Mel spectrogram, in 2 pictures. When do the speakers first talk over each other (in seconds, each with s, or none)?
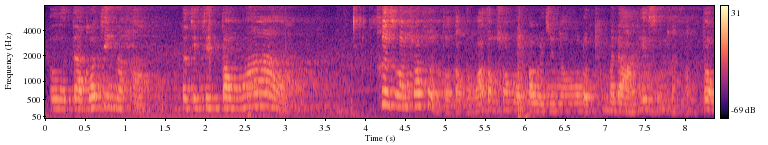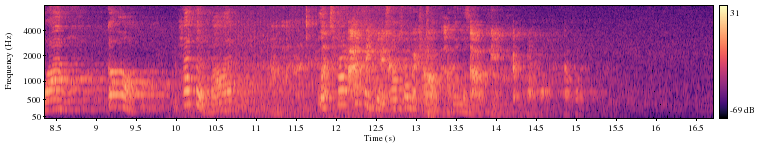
11.9 s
